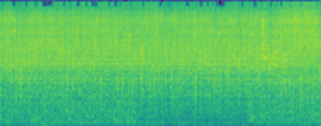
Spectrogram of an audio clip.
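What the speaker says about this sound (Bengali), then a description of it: "এবার ক্যাপসিকামগুলো দিয়ে দিলাম, একটু নাড়াচাড়া করে নিলাম।" Capsicum stir-fried in a pan gives a steady, dense sizzle of frying, close and fairly loud, with no voices.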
